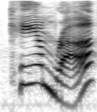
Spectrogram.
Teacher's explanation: E in the middle disappears.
